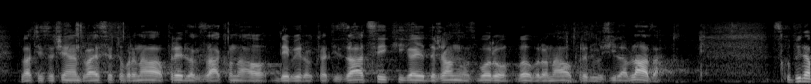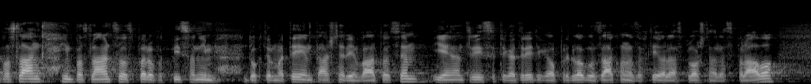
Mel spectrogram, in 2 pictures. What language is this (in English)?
Slovenian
